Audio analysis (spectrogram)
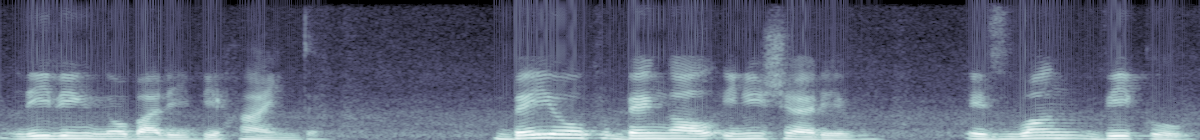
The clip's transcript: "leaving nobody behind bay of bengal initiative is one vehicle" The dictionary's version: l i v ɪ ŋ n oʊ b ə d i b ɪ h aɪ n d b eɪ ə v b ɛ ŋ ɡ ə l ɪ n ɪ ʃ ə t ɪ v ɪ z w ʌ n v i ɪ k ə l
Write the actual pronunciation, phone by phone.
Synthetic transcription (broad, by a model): l i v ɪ ŋ n oʊ b ə d i b ɪ h aɪ n d b eɪ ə p b ɛ ŋ ɡ ə l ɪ n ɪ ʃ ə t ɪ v ɪ z w ʌ n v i k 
